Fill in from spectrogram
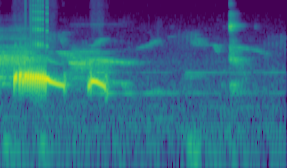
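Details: Calling female spotted dove, used to make males coo: a long vibrating coo dropping in pitch, then one short falling coo, followed by quiet faint notes.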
